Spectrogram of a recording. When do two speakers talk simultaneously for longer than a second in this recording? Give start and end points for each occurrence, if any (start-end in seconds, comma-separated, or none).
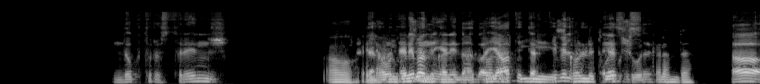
3.7-6.4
